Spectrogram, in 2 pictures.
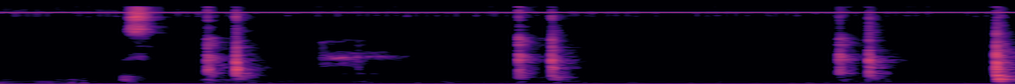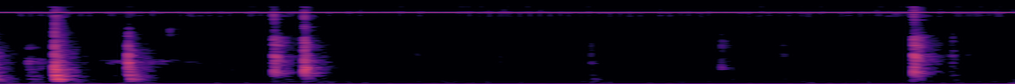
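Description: Faint sharp clicks of a computer mouse, about a dozen scattered through near silence, several in quick pairs like double-clicks.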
